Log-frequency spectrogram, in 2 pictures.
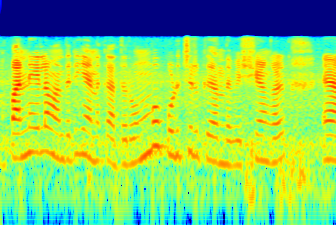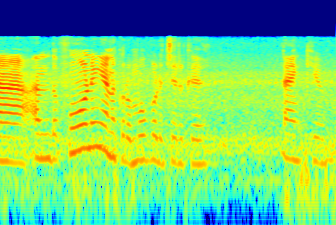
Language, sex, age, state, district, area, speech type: Tamil, female, 30-45, Tamil Nadu, Tiruvarur, urban, spontaneous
